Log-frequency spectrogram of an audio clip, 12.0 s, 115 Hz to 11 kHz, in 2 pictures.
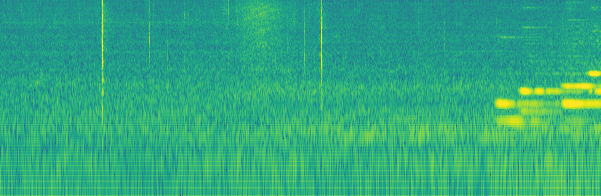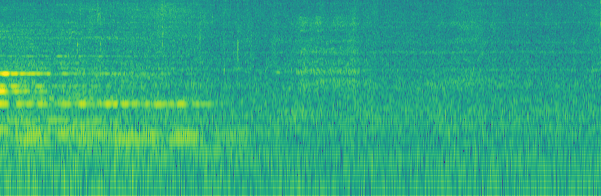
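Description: Windows 7 startup sound playing on a Dell Inspiron 6000 laptop: a short chime of notes stepping upward about five seconds in, fading out over a couple of seconds. Two sharp clicks come earlier, over a faint steady hiss.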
